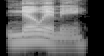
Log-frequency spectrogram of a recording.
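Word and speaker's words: Noemi: to go for it it's pronounced no emmy like you didn't get an emmy ah oh no me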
